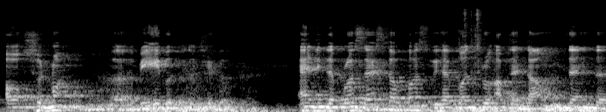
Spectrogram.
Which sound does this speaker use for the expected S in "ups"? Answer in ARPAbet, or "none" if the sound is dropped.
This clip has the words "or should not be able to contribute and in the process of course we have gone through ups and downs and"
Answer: none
